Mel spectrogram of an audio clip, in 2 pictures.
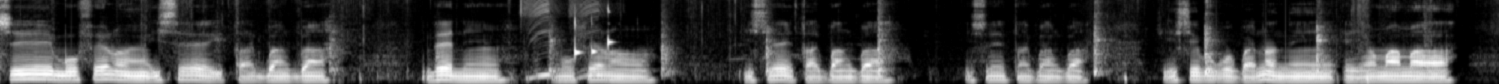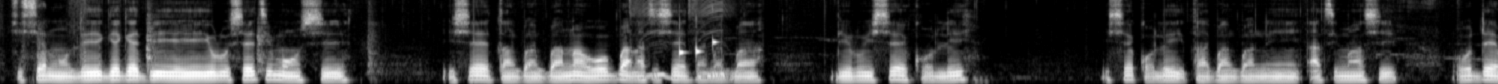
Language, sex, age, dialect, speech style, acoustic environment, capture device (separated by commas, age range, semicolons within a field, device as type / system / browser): Yoruba, male, 25-34, Nigeria - Lagos Yoruba, happy, silence, mobile / Linux / Chrome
